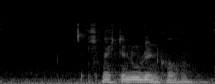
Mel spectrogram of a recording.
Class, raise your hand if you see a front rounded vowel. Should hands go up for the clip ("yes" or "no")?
yes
